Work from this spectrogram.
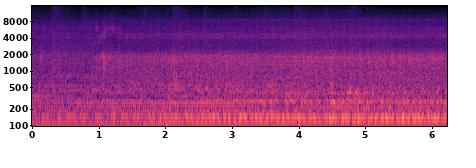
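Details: Jeep XJ first start after replacing the exhaust manifold, gasket and downpipe. Even, steady engine drone with no ticking or puffing at the exhaust side; starts and runs smoothly.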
